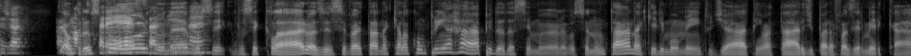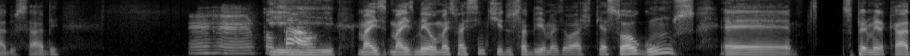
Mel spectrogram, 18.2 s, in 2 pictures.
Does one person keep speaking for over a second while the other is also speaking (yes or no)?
yes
